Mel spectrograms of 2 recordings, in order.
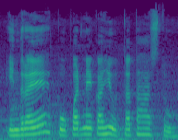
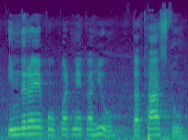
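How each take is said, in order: Both takes have the same delivery.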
